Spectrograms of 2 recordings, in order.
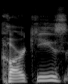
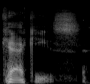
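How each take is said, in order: First: It is said in a general accent, keeping the r. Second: It is said in a Boston accent, dropping the r.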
